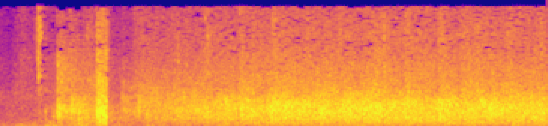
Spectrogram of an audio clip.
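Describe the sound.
Audience applause welcomes the speakers at a law lecture event on the legacy of Marx. A few sharp claps open it, then it swells into a dense, steady wash of clapping that holds evenly loud to the end, with no voices.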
